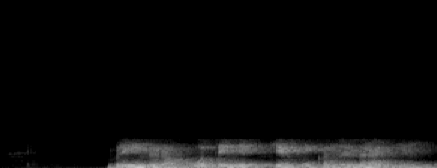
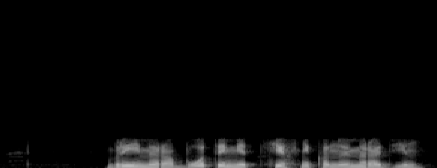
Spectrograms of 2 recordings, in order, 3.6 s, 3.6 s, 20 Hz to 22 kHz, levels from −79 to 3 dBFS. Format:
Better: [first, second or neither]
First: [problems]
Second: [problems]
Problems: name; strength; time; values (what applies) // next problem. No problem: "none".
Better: second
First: room echo; dies away in 0.9 s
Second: none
